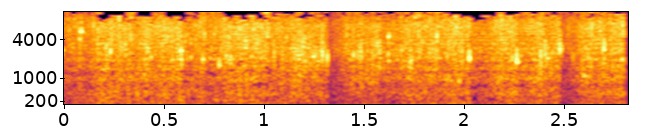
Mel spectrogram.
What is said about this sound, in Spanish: El caballero coloca las hojas, formando una cascada de agua que conduce el líquido hasta Lady Ginebra. y ahora, bebed. Ginebra coloca la boca abierta bajo las hojas y deja que el agua caiga en ella.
